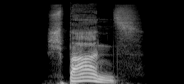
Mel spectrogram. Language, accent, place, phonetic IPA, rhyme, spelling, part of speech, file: German, Germany, Berlin, [ʃpaːns], -aːns, Spans, noun, De-Spans.ogg
- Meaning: genitive singular of Span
